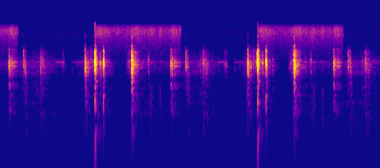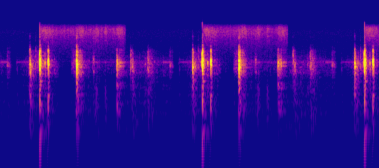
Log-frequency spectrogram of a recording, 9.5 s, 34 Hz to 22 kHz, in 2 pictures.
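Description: Canon EOS Rebel DSLR's mirror and shutter mechanism, recorded and slowed to a tenth of its speed with the audible sound turned down, so that its ultrasonic noise can be heard. A thin steady high tone, which is the shutter motor's 20,000 Hz PWM drive as the owner assumes, and a hiss of static from 60 to 70 kHz come back with slowed clicks about every two seconds.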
